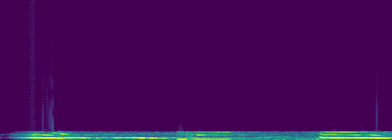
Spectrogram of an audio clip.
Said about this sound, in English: That's the sound of a humpback whale off the coast of California.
